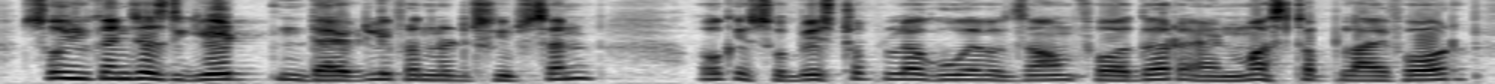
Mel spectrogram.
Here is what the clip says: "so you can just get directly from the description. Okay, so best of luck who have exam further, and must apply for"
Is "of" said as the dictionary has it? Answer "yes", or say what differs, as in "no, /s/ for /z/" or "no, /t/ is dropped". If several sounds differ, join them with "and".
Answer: no, /p/ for /v/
